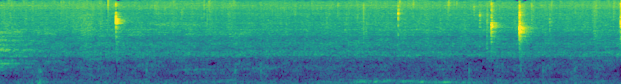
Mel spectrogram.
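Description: Stuffed qatayef frying in oil over medium heat: a faint steady sizzle with a few sharp pops, one about a second in and a cluster near the end.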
